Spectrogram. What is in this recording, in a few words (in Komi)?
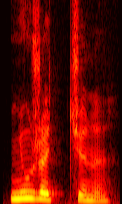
"нюжодчыны", Komi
